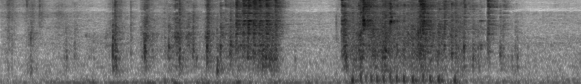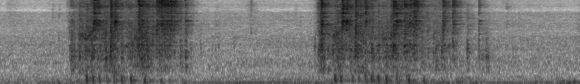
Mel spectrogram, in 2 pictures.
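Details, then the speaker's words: Homelite two-stroke string trimmer, found in the garbage, restarted on fresh fuel after old bad-smelling gas: it revs in short bursts, about three in six seconds, and falls back without holding speed. Needs carb clean, new filter, probably gaskets, fuel, and the missing air filter and cover. "So, it looks like the home light's going to be a carb clean, new filter. probably new gaskets and definitely new fuel and probably a new air filter cover"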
